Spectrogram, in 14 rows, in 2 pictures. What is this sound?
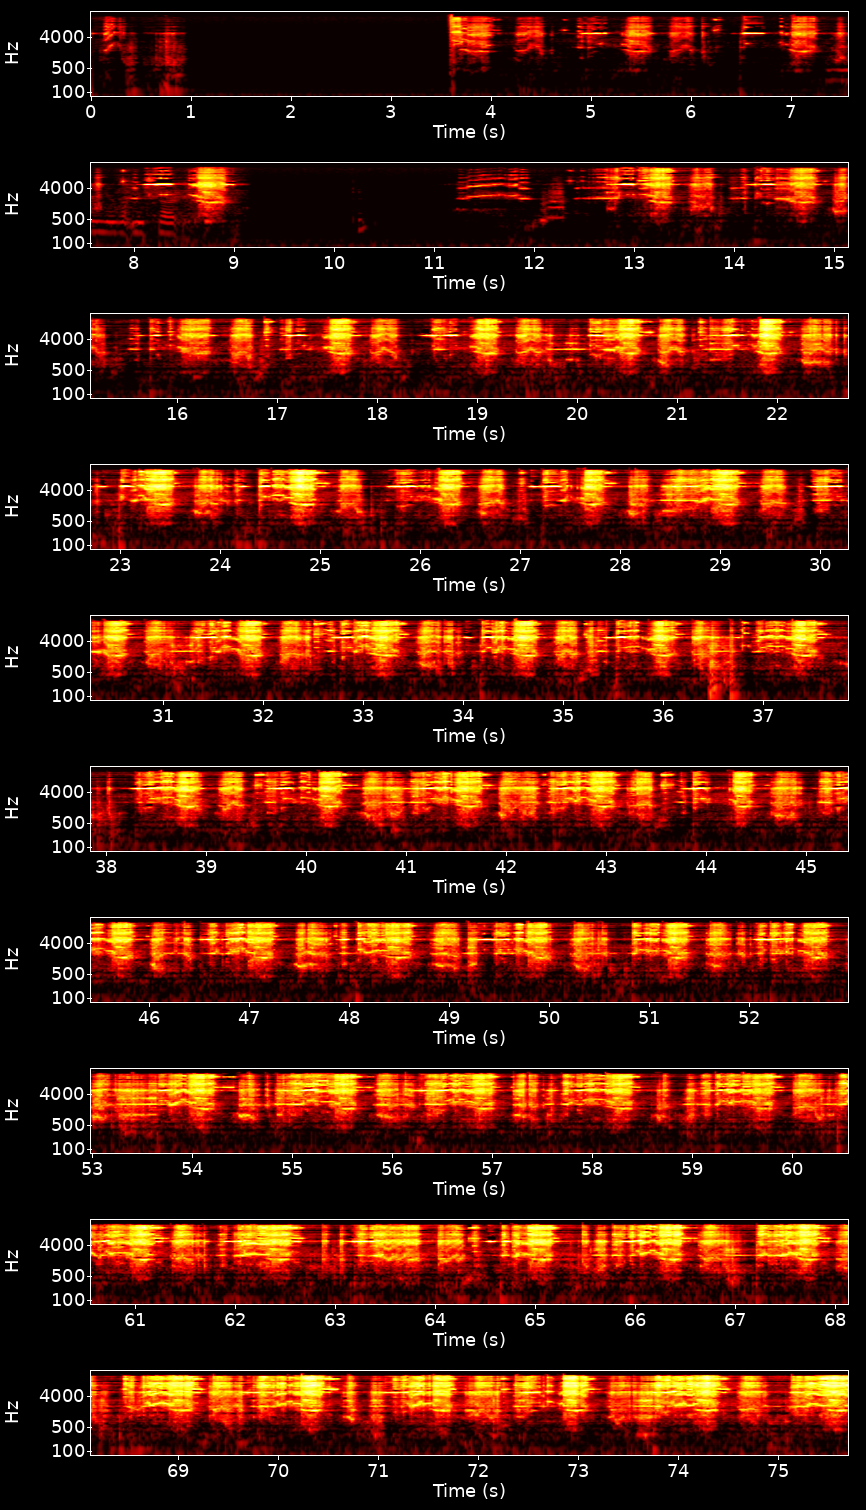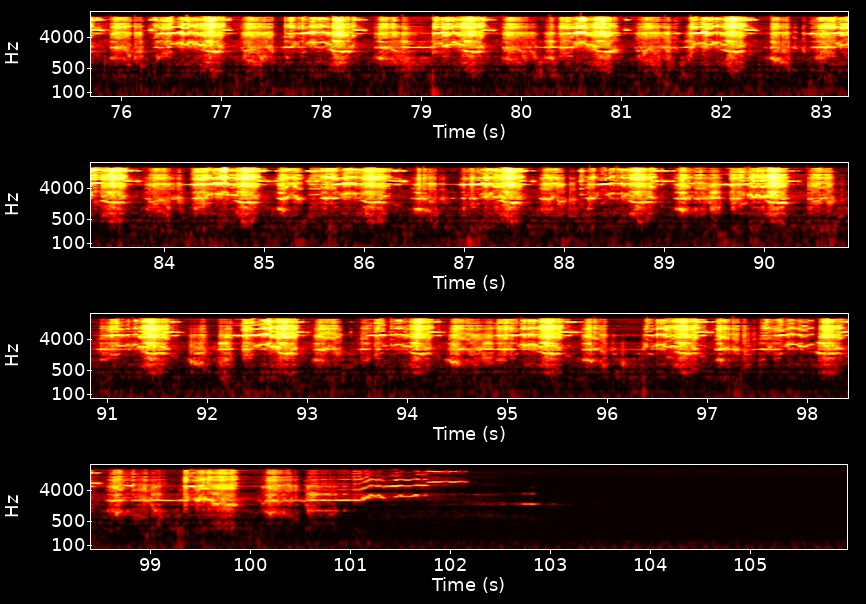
Meat Grinder04M
I recorded these sounds made with a toy meat grinder to simulate a windmill sound in an experimental film I worked on called Thin Ice.Here is some medium speed squeaking.
416, metal, mono, squeaking, using, dat, recorded, toy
